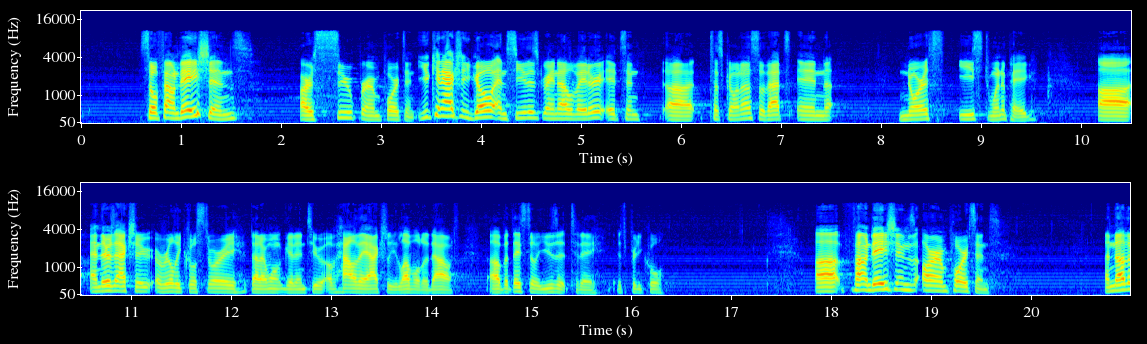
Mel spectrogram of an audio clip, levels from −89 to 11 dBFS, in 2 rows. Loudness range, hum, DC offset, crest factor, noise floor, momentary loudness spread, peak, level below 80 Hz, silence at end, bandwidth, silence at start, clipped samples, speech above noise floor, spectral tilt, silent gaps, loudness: 8 LU; none; under 0.1%; 24 dB; -61 dBFS; 17 LU; 0 dBFS; -74 dBFS; 0 s; 10.5 kHz; 0.6 s; under 0.1%; 38 dB; -4 dB/octave; none; -22 LUFS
